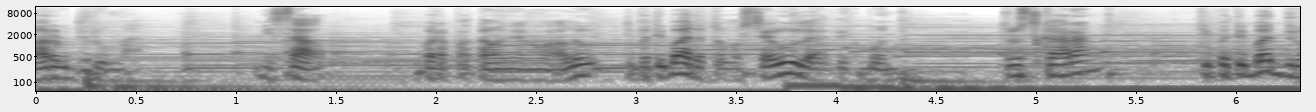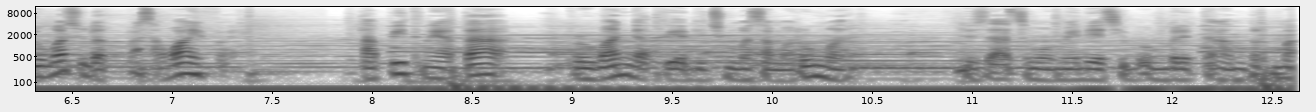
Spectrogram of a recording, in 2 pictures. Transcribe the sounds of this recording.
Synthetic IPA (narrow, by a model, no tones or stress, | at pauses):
baɾudiɾumah | misa̰l | bəbəɾapat̪aɦʊnjaŋla̰lut̪ibat̪ibaːdat̪owasɛlulɛlik̚bʊn | t̪əɾʊsːə̥kaɾaŋ | t̪ibat̪ibadiɾumahsudahkə̥pasaŋwajfər | t̪apit̪ərɲat̪a | rubanɡaʔt̪idadit͡ʃumasamaɾumah | disa̰a̰səmuamediasibʊ̰nbəɾit̪aːnbərma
